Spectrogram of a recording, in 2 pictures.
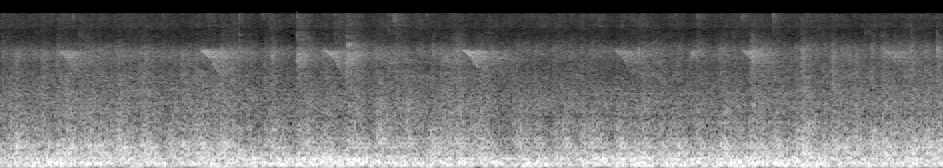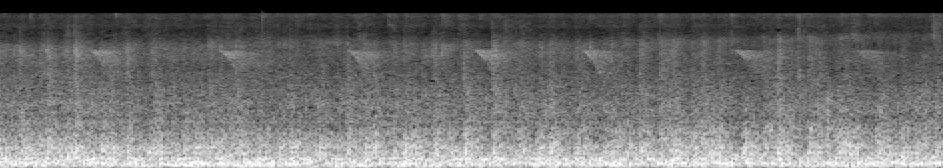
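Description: Steady low rumbling noise with birds chirping over it: short, high, falling chirps roughly once a second.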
